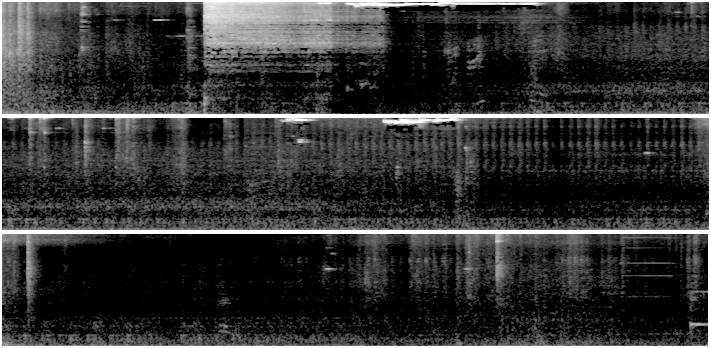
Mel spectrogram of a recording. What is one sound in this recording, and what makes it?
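A bus rattles and creaks as it rolls along.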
